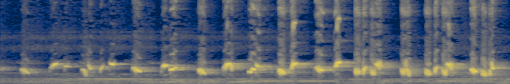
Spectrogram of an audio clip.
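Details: Streak-eared bulbul singing in the 'ropel ngombak banyu' style, a rapid run of short chirpy, slurred whistles dipping and rising, roughly four notes a second, over a faint steady low hum.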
